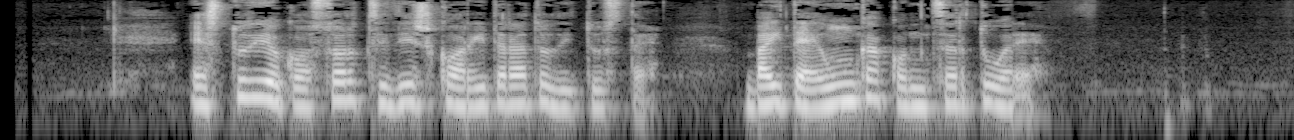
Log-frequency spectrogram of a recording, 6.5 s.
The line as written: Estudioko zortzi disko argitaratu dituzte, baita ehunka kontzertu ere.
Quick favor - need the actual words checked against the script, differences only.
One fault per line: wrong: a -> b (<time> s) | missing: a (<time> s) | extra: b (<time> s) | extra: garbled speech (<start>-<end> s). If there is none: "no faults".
no faults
